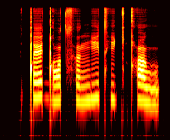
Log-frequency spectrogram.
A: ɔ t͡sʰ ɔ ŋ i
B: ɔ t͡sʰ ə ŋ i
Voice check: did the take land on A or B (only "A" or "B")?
B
